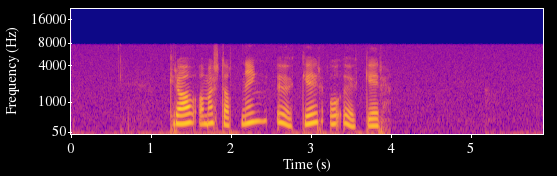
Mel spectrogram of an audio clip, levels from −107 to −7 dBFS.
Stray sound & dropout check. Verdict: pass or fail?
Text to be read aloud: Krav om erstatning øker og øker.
pass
